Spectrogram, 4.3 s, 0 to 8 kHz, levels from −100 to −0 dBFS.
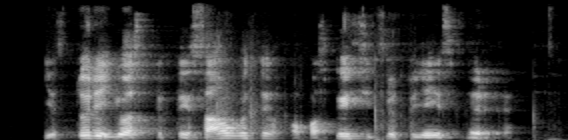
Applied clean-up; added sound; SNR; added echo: neural mask model DeepFilterNet 3.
